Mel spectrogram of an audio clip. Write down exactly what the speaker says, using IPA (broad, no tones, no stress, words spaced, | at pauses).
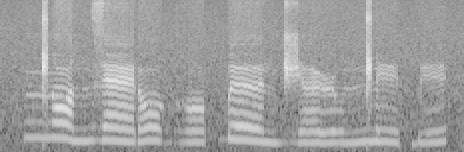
ŋ͡ǁɑ nzæ ɾɔɡʱɔ ɓɜnd͡ʒɜɭʊ ŋ͡ǁɪ ɓɪ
